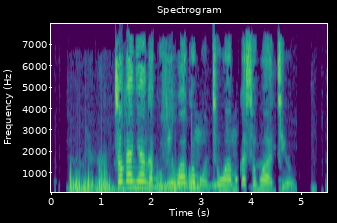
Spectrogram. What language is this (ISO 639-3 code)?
lug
